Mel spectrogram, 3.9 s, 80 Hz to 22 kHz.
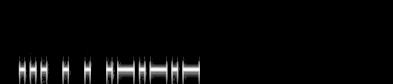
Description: Morse code, heard as a keyed tone, about 22 wpm, 700 Hz. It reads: SEE.
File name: practice / 22wpm / Sentences with 3-Word Phrases - 22wpm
